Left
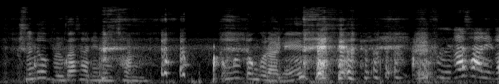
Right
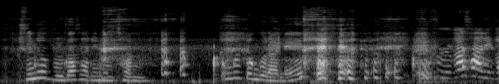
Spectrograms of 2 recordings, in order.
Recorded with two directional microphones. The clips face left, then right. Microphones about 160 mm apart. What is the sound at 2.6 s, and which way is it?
Speech, 25° right (ahead or behind).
